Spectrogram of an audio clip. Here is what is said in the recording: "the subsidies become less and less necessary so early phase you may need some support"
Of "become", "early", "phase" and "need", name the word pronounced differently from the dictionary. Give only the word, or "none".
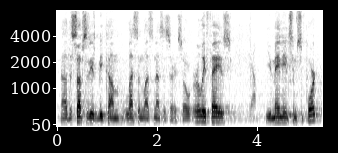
none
